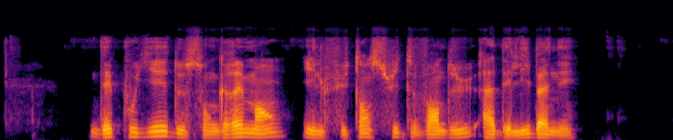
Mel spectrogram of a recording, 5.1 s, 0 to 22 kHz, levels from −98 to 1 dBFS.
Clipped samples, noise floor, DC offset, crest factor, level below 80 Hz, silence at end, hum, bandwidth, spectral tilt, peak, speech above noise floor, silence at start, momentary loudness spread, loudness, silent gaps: under 0.1%; -70 dBFS; under 0.1%; 20 dB; -58 dBFS; 0.75 s; none; 9.2 kHz; -6 dB/octave; -2 dBFS; 49 dB; 0.7 s; 8 LU; -22 LUFS; none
